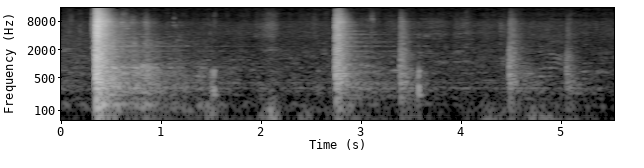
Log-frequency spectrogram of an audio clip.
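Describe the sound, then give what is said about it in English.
Sharp bangs of a door slamming in gusty wind at a high school football game, Lawton at Saugatuck: two loud, abrupt hits followed by several smaller knocks and rattles. “My friend, the door again. We're having to contend with this craziness with the wind, but that's okay.”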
